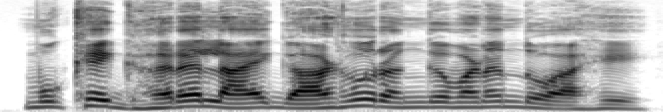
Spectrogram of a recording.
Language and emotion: Sindhi, neutral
